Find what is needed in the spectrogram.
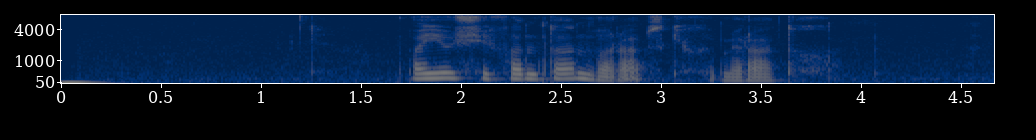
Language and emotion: Russian, neutral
